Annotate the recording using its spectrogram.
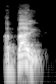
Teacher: That's and in some places it actually becomes a triphthong. If you get up into Northern Ontario, you start to hear about, which is like there's 3 vowels in there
